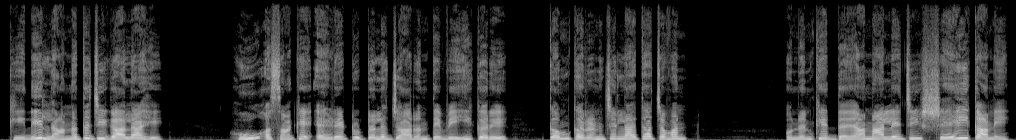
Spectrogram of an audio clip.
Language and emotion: Sindhi, disgusted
